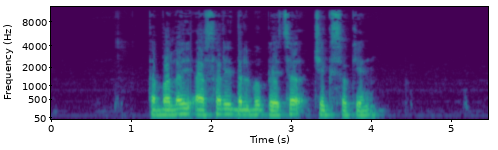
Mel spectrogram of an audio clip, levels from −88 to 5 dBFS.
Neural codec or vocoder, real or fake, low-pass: none; real; 10.8 kHz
